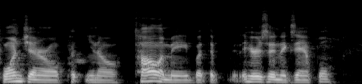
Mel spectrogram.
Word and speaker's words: Ptolemy: general put you know Ptolemy but the here's an example the P is actually silent so to Louis's question there so it's it's spelled in our alphabet PT o le my or now in our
